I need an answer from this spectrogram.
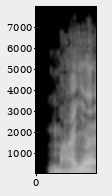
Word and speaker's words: Maya: O sea, Maya tiene, perdón, Maya, lo pronunció muy en argentino.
